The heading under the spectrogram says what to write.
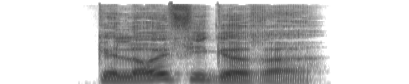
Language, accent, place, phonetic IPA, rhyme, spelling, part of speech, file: German, Germany, Berlin, [ɡəˈlɔɪ̯fɪɡəʁə], -ɔɪ̯fɪɡəʁə, geläufigere, adjective, De-geläufigere.ogg
- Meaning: inflection of geläufig: 1. strong/mixed nominative/accusative feminine singular comparative degree 2. strong nominative/accusative plural comparative degree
